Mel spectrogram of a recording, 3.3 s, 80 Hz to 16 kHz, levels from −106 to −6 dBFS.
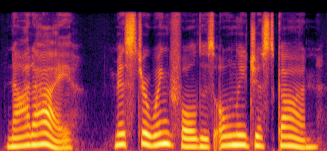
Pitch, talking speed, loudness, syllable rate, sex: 210 Hz, 145 wpm, -15 LUFS, 3.7 syllables/s, female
